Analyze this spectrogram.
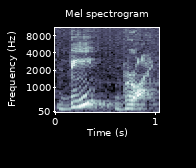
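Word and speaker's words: de Broglie: physicist क्या लिखा है लुई विक्टर डी ब्रोग्ली और ब्रैकेट में लिखा है प्रोनाउंसड एज डी ब्रॉय तो हम इसी की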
